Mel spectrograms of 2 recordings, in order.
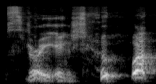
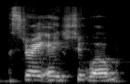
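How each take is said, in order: First: Very high, drawn-out, louder repeat; playful high squeal. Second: Said in the usual way. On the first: Retold or imitated. Repeating her answer to the cashier for laughs, playful high squeal. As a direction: squeal it slowly, on the edge of laughter.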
